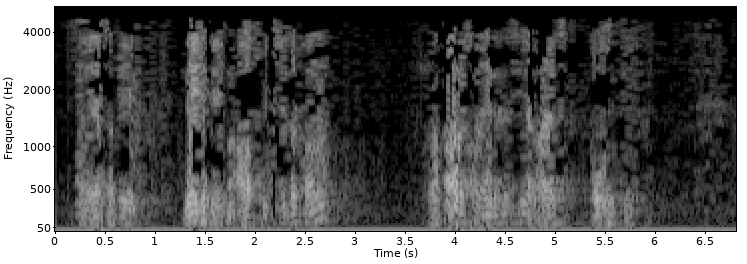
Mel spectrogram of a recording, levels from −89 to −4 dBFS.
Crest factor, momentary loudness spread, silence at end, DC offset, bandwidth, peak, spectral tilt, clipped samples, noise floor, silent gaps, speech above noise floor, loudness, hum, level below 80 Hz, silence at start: 22 dB; 20 LU; 0.15 s; 0.4%; 5 kHz; -18 dBFS; -3 dB/octave; under 0.1%; -66 dBFS; none; 29 dB; -36 LUFS; none; -58 dBFS; 0.1 s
